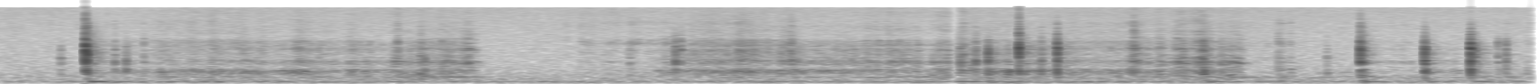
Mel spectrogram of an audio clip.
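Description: Long acrylic nails scratch and tap the top and sides of a small, closed, hollow kraft cardboard mailer box lying flat on satin fabric. Dry, papery scratching runs in bursts with a brief quiet pause partway through, broken by sharp, bright taps that die away almost instantly.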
